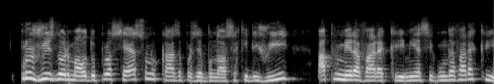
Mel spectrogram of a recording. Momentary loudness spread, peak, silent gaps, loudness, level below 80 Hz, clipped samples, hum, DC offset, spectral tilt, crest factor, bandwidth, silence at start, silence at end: 8 LU; 0 dBFS; none; -16 LUFS; -56 dBFS; under 0.1%; none; under 0.1%; -6 dB/octave; 16 dB; 9 kHz; 0.2 s; 0 s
